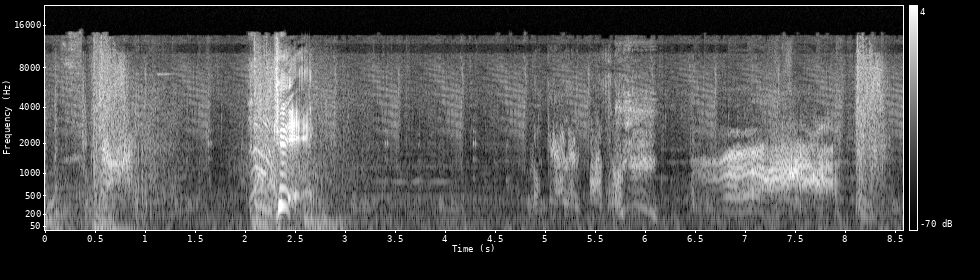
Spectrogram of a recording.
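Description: A knife slashes through the air with a sharp swish.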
